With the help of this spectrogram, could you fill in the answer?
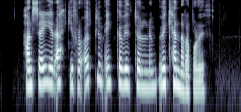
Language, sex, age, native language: Icelandic, female, 30-39, Icelandic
